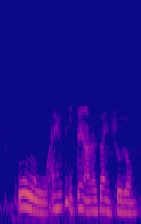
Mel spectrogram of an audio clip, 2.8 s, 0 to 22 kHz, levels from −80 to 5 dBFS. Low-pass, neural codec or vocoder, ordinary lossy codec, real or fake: 3.6 kHz; none; none; real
